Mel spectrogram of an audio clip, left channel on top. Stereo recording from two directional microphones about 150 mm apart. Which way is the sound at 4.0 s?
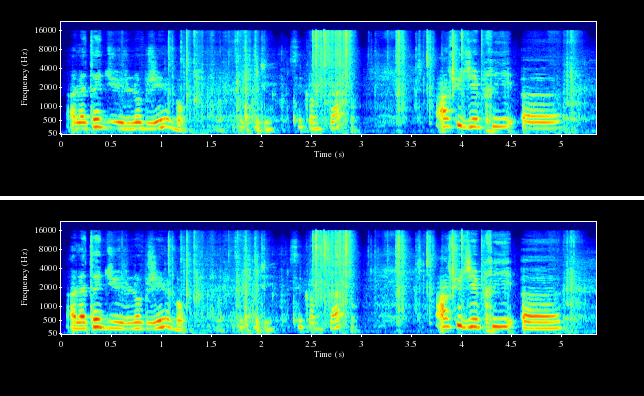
55° right (ahead or behind).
